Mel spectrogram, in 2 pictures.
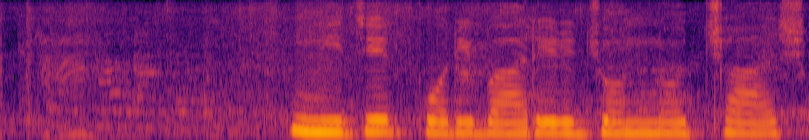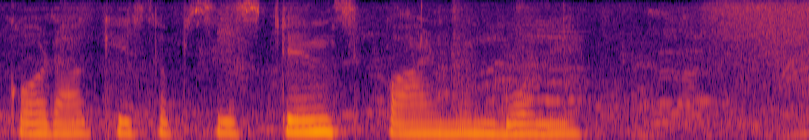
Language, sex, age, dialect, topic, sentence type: Bengali, female, 18-24, Standard Colloquial, agriculture, statement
